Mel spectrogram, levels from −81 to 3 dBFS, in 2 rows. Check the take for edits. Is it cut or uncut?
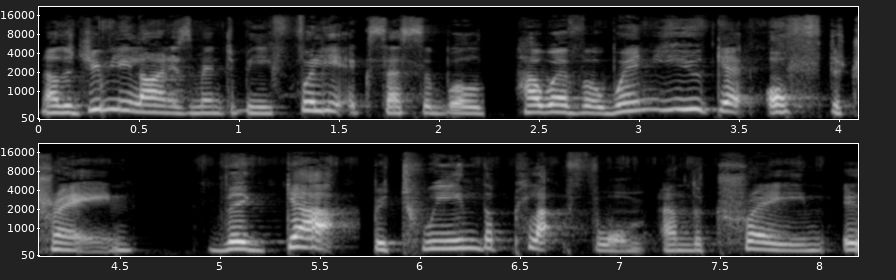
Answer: cut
